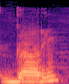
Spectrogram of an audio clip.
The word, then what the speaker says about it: Göring: Em 1933, Hermann Göring, a pronúncia é alemã, chefe das SA, das seções de assalto, criou a Polícia Secreta de Estado, a Gestapo, que Hermann Göring.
